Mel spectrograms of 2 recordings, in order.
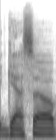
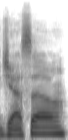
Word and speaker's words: gesso: put in my backpack some people say uh say gesso but I hate those people I say gesso that's why I was like maybe it's a soft G but yeah I got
